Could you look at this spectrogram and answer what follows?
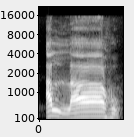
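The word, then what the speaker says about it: اللهُ: অনেকে বলে আল্লাহু। আল্লাহ বললে আল্লাহ শব্দের উচ্চারণটা শুদ্ধ হয় না, বলতে হবে আল্লাহু।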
